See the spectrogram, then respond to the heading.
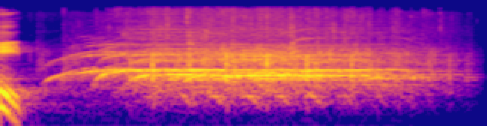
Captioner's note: cheers and applause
